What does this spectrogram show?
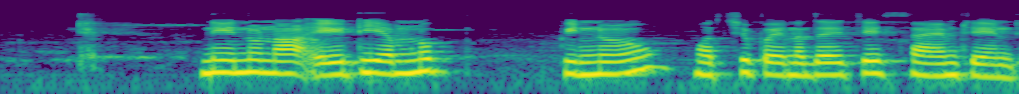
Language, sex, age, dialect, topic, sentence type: Telugu, female, 31-35, Telangana, banking, statement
